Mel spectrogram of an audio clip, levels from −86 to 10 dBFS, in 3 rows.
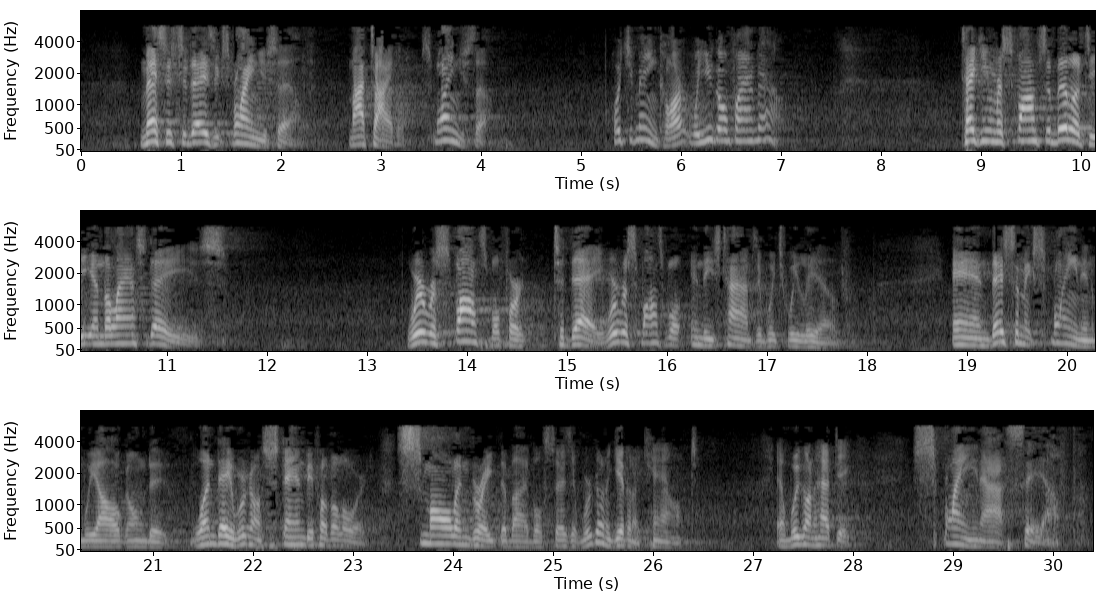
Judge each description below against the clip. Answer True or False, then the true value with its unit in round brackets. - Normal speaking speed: True (150 wpm)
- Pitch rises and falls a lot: True (7.2 semitones)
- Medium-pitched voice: True (170 Hz)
